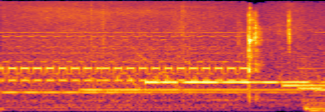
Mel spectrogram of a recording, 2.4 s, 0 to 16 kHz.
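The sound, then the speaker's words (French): A telephone rings with steady electronic tones, sustained and fairly clear, with a couple of brief clicks near the end and no voices, as Michel calls Bernard Rivin on 5 January 1999. “Le 5 janvier 1999, Michel appelle Bernard Rivin au téléphone.”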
